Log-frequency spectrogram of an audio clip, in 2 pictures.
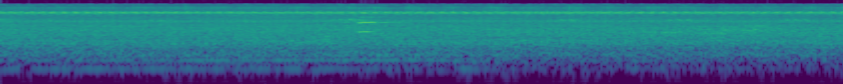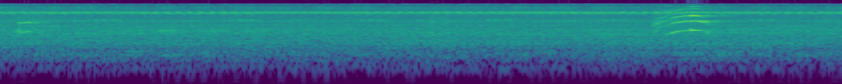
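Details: Justin, a male red panda at Potawatomi Zoo in South Bend, Indiana, sharing with females Raya and Sisu, squeaks after Raya evicted him from his sleeping spot; one sharp, rising, high squeak near the end over a steady background hum.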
